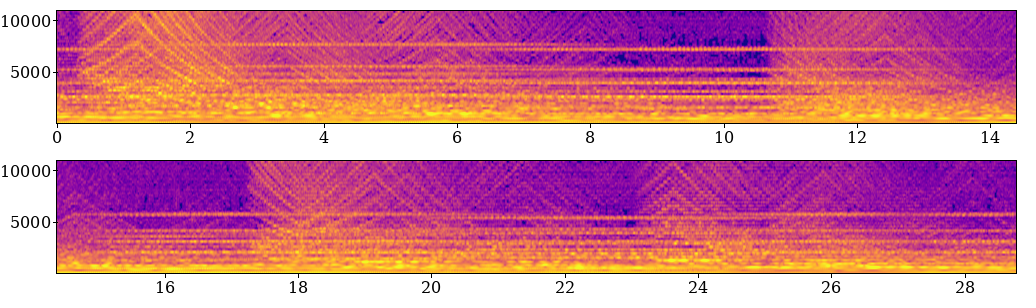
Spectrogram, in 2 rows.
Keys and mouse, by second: 1.6 shift+click, 2.3 click, 2.3 typing, 3.1-4.1 ctrl+alt+drag, 5.1 ctrl+s, 5.7-8.7 alt+drag, 10.1 click, 13.3-16.6 alt+drag, 17.3 click, 22.1 click, 22.7 click, 24.2 click, 25.8 m, 26.9 click, 28.5 click.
